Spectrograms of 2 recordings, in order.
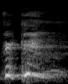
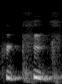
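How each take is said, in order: First: Said in the usual way. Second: في الكيك said through a laugh. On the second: Real, not acted. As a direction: giggle while repeating في الكيك. (بتضحك وهي بتقول في الكيك)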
